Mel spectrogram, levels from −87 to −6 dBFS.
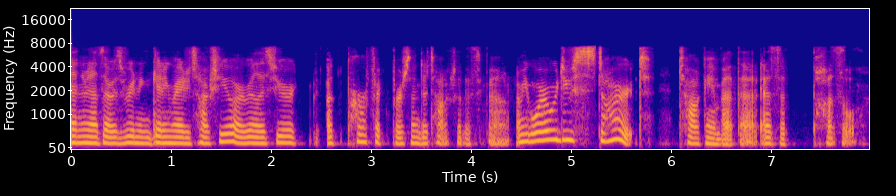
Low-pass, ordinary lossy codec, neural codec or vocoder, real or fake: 7.2 kHz; AAC, 48 kbps; vocoder, 22.05 kHz, 80 mel bands, HiFi-GAN; fake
